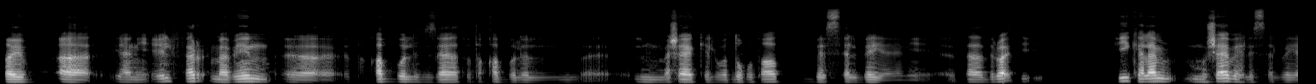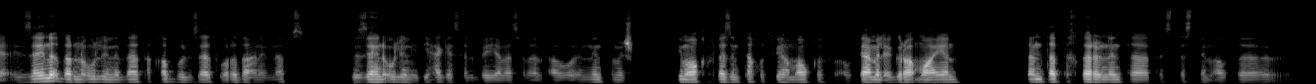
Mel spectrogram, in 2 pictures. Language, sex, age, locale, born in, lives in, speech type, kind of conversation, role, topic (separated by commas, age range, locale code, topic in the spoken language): Arabic, male, 25-29, ar-EG, Egypt, Egypt, conversation, podcast, host, إزاي بتعتني بصحتك النفسية كل يوم؟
